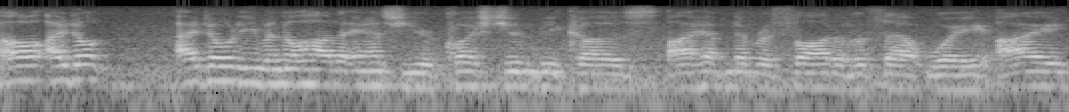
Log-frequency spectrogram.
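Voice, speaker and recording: A man speaks at a moderate pace, fairly high in pitch with fairly even intonation. Audible room echo and noticeable background noise come through. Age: 80s+. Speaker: war veteran. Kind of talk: radio interview. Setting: studio.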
